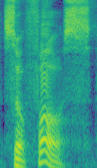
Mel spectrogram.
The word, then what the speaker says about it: Sophos: and he insisted that it's Sophos. So we're not even putting the emphasis on the right syllable.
